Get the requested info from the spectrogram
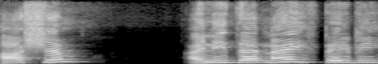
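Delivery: earnest, firm, serious tone with no joking. Demonstrating the next step in asking for the knife back: serious. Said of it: "So now I'm serious".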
